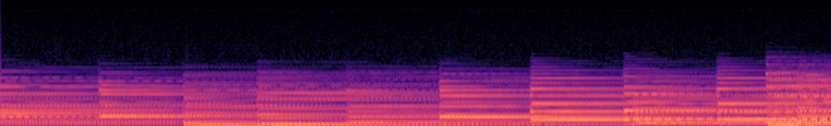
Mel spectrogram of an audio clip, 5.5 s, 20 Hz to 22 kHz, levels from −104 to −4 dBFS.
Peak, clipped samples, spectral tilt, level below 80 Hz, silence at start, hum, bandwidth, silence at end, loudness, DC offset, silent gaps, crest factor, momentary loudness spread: -16 dBFS; under 0.1%; -12 dB/octave; -44 dBFS; 0 s; none; 3.6 kHz; 0 s; -33 LUFS; under 0.1%; none; 16 dB; 7 LU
